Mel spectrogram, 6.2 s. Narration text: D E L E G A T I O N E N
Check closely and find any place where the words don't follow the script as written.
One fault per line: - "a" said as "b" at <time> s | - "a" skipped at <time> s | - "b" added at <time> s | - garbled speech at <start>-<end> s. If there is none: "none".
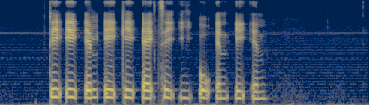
none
